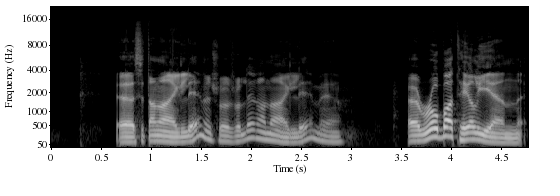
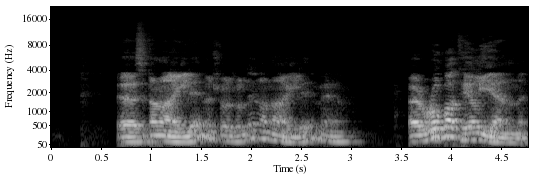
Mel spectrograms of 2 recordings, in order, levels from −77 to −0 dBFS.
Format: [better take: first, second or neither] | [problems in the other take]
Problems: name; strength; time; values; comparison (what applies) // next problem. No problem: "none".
first | off-mic speech; far // room echo; slight; dies away in 0.3 s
